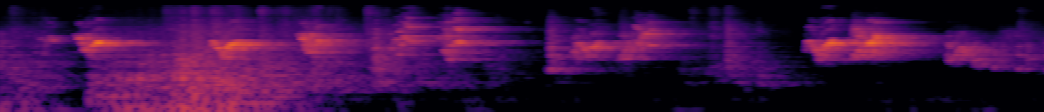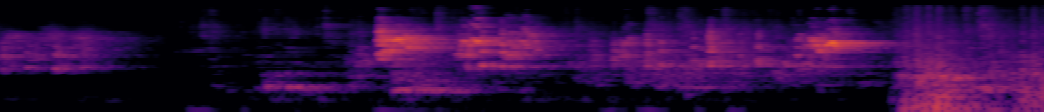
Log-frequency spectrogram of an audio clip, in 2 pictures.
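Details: Aviary budgies producing quieter, broken chatter: short squeaky chirps and scratchy warbled snippets in loose clusters, with a near-silent pause in the middle.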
